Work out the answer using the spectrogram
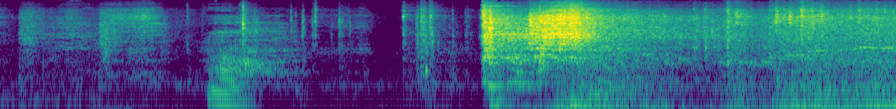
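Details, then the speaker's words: Camaro after replacing the rotten intermediate and over-axle exhaust pipes: brief cranking, then it catches and settles into a fairly even idle rumble, much smoother than before, though a slight stumble remains. "oh man so much smoother the car runs it's not perfect"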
